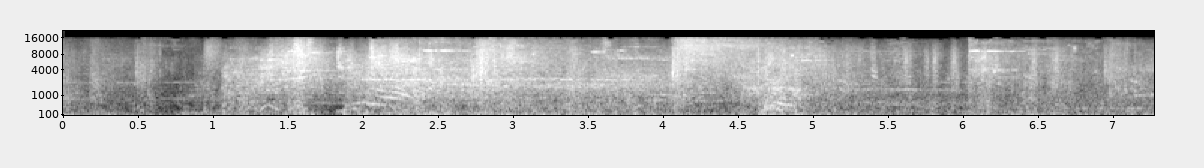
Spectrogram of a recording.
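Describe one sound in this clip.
Game characters strike each other with sharp hits.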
